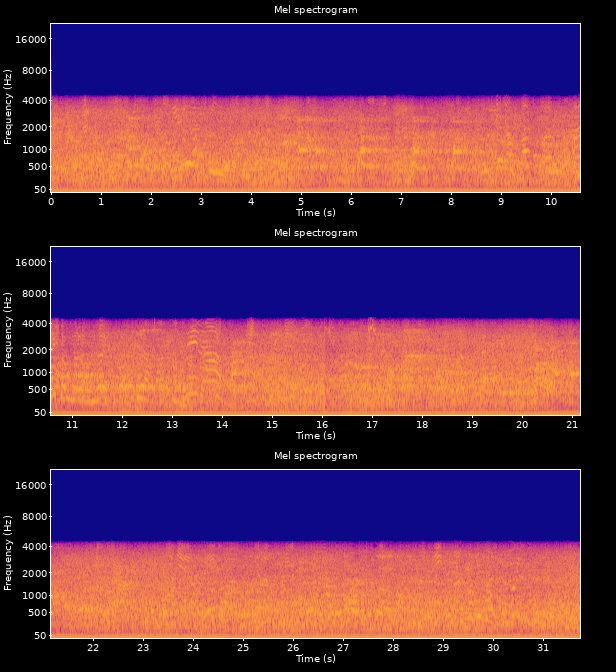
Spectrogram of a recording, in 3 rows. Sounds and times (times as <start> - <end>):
Speech: 0.0 - 31.7
Dog: 1.5 - 2.0, 4.9 - 8.5, 14.2 - 14.7, 20.3 - 21.4.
